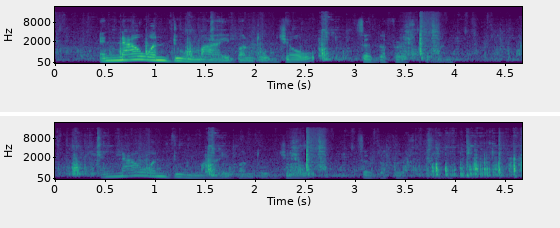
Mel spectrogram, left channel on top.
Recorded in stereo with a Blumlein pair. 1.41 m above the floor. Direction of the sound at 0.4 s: 35° left.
